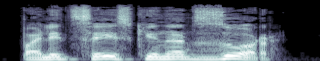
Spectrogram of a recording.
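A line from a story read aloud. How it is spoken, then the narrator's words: Barked. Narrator (Russian): рявкнул Мармеладов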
